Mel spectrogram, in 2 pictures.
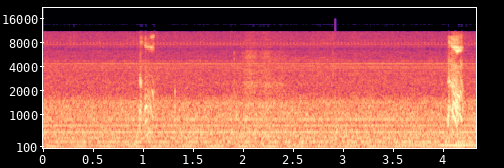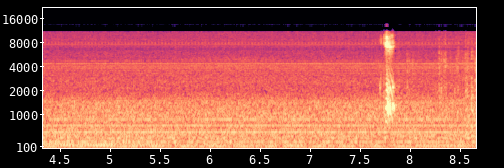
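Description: Three brief, sharp, abrupt sounds a few seconds apart over steady background hiss, consistent with hiccups.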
